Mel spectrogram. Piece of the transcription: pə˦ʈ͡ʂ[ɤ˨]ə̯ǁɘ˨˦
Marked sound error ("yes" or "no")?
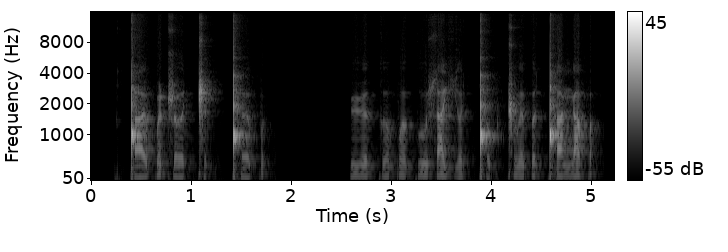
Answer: no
